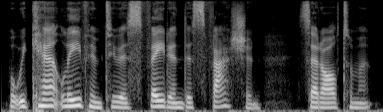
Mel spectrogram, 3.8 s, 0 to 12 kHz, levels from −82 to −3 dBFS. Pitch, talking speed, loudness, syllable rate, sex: 155 Hz, 205 wpm, -20 LUFS, 5.2 syllables/s, female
